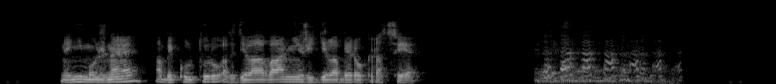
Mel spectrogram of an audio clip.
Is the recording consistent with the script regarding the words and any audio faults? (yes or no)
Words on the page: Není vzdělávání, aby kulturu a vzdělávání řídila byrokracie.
no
